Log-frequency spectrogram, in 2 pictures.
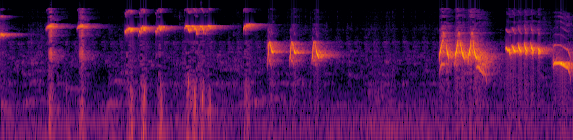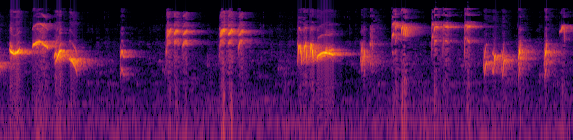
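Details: Javan white-eye singing short bursts of high thin whistles and rapid chattering phrases, broken by a brief silence, then fuller tumbling sequences of rising and falling notes.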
